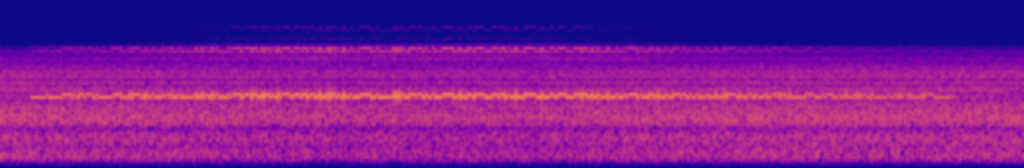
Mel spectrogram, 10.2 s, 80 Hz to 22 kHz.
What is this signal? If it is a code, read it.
RTTY (45.45 baud, 170 Hz shift), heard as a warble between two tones, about 2200 Hz centre, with radio static, fading and room echo. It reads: OZ6JXE DE PD5Y 579 579 1371 1371 OZ6JXE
